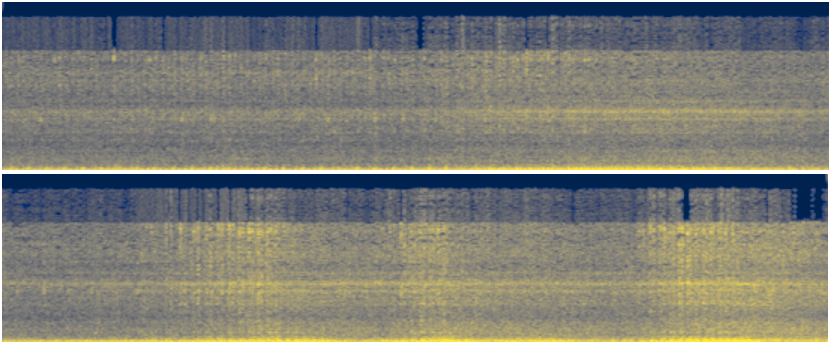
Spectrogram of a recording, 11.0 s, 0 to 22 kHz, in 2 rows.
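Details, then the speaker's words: 2003 Ford Explorer V6 after misfire repair (coil replaced): low, fairly even rumble at idle, running smoother than before, and smoothing right out when revved under throttle. "Running smoother than it was. And once I put some pressure on it, it smooths right out. I like it."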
